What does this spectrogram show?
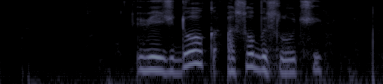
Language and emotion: Russian, neutral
